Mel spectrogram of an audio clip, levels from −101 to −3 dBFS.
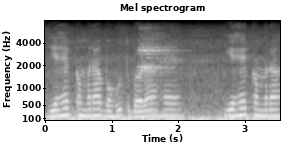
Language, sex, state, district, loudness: Hindi, male, Punjab, Fazilka, -14 LUFS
